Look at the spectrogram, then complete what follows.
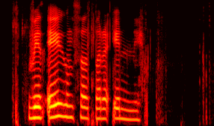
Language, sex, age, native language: Icelandic, female, 6, Icelandic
